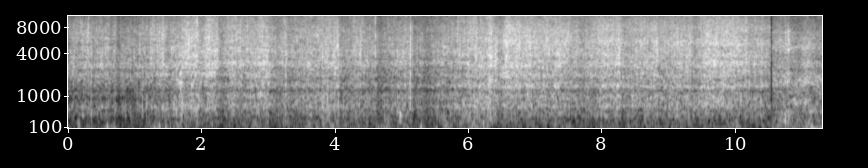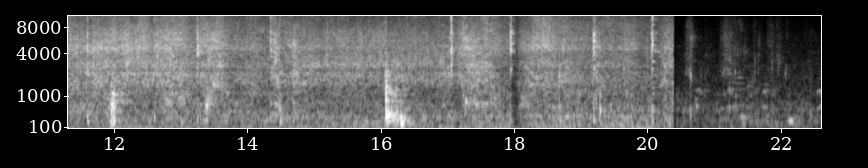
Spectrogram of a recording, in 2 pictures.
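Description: Marinated chicken pieces sizzling loudly in hot oil in a metal kadai, the sizzle easing after about ten seconds. A metal spatula then stirs and scrapes the pan, with scattered clicks and knocks against the metal. The sound drops away abruptly near the end.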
